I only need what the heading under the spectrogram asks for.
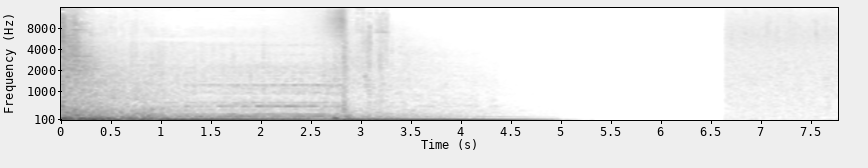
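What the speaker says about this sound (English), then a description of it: "Why would you throw like a flashbang at me?" A heavy boom from a flashbang in the video game Ghost Recon Breakpoint is loud and close and rolls off into a long fading rumble. Silence follows, then faint background noise returns.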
